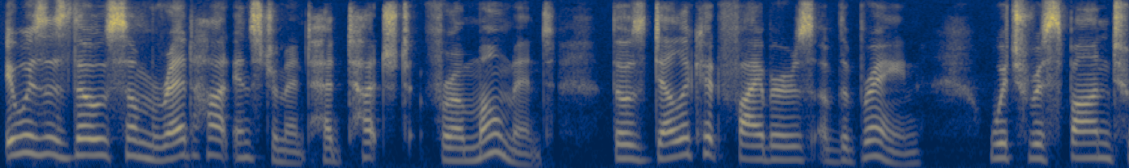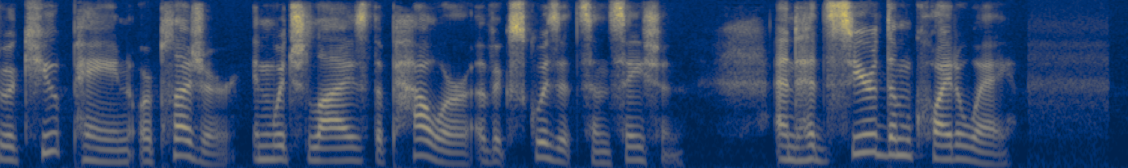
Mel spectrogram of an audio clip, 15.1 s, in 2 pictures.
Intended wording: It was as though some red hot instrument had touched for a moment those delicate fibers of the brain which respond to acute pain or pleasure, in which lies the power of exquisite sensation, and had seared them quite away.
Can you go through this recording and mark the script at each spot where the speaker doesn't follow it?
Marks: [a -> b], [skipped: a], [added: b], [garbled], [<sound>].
It was as though some red hot instrument had touched for a moment those delicate fibers of the brain which respond to acute pain or pleasure, in which lies the power of exquisite sensation, and had seared them quite away.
